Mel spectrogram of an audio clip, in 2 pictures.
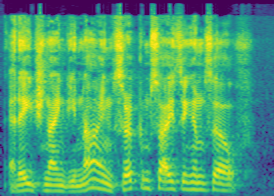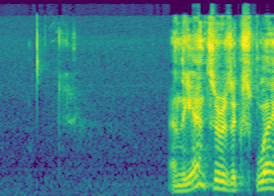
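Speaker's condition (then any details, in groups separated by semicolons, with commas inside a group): No condition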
